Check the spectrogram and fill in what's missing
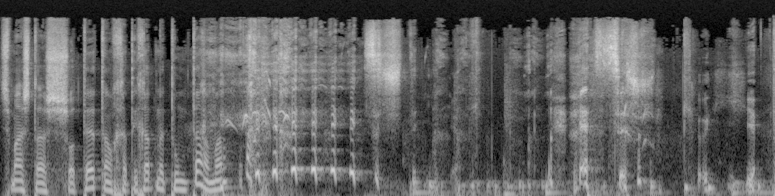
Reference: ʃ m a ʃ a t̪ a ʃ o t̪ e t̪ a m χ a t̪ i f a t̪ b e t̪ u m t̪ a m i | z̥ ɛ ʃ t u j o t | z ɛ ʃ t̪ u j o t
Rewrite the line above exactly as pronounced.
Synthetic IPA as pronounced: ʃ m a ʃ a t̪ a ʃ o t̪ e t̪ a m χ a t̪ i χ a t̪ m e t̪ u m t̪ a m a | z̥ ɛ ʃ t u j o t | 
